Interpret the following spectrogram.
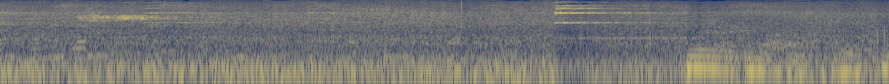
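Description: Steady rumble of city street traffic, with a voice talking near the end.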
